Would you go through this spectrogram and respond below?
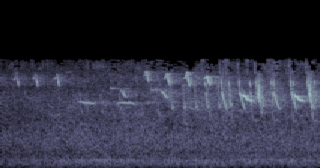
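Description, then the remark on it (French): Several birds chirp and sing in quick, overlapping bursts of high-pitched notes, growing busier toward the end over a soft outdoor hiss, with no voices. “Il habitait dans un arbre entouré de sa famille et de ses amis les oiseaux.”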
